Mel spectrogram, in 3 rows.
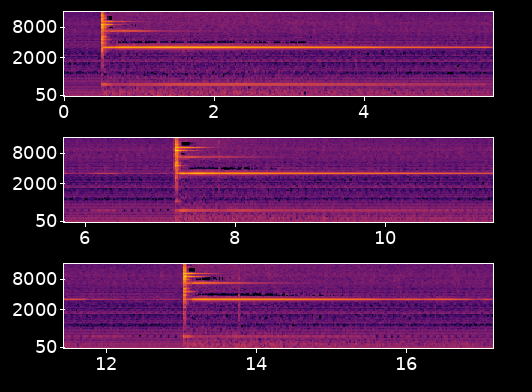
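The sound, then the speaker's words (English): A 528 hertz tuning fork is struck three times. Each strike gives a clear, pure ringing tone with a bright high overtone that fades slowly over about six seconds, over a faint low hum. “This is a 528 hertz tuning fork that she has. And when she hits it, I'm going to push this mic a little closer to get a better audio.”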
